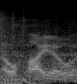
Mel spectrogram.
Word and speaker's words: Ohio: Ohio is pronounced the same way as the Japanese word Ohio, which means hello.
